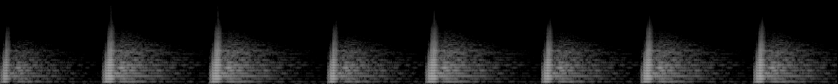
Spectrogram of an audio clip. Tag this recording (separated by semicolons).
trombone; staccato; brass; horn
